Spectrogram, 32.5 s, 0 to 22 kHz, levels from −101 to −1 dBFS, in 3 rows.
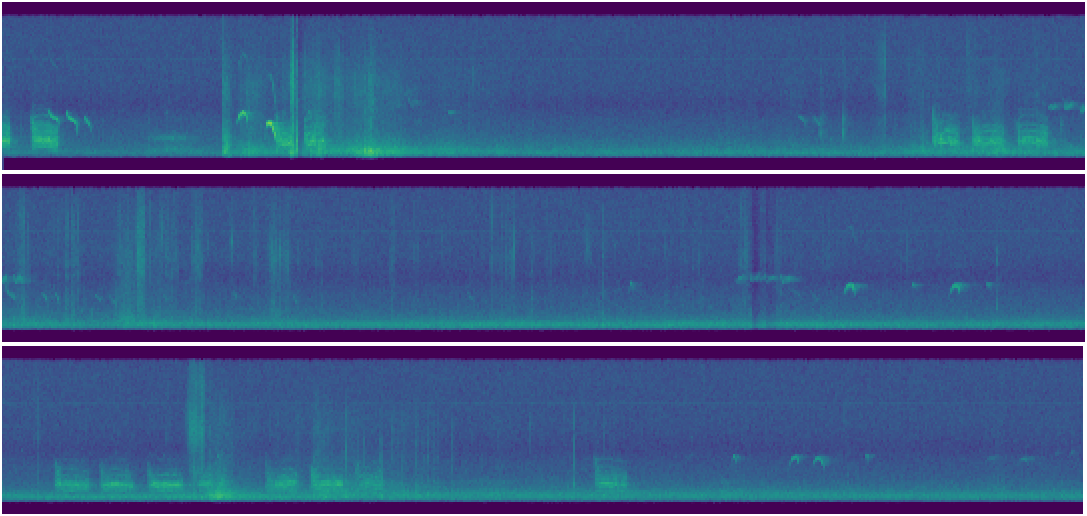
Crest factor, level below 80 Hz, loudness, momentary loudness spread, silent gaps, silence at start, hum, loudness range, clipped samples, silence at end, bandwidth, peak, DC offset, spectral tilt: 30 dB; under -90 dBFS; -41 LUFS; 14 LU; none; 0 s; none; 13 LU; under 0.1%; 0 s; over 20 kHz; -14 dBFS; under 0.1%; 11 dB/octave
